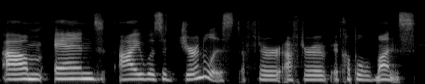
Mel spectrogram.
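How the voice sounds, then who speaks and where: This marketing consultant from Israel talks in a fairly high, steady voice at a moderate pace. As a podcast guest in a casual interview, she reflectively recounts her career with fillers and restarts, using a studio mic on a video call from a small room at home. The recording is dry.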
